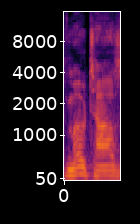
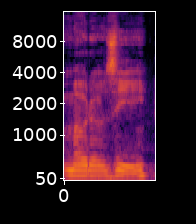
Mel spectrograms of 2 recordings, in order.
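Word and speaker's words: Motoz: uh pronounce which I know now is Motas, not Moto Z, because according to Aaron, it's Australia, hence the Oz mot.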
